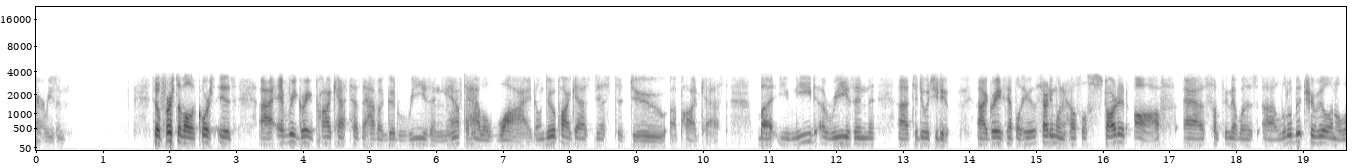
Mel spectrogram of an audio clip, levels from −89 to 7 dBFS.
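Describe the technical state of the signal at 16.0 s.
At 16.0 s the speech is intact, with no fault at that point beyond the narrowband telephone-band character of the AMR narrowband mobile codec path it passes through.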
